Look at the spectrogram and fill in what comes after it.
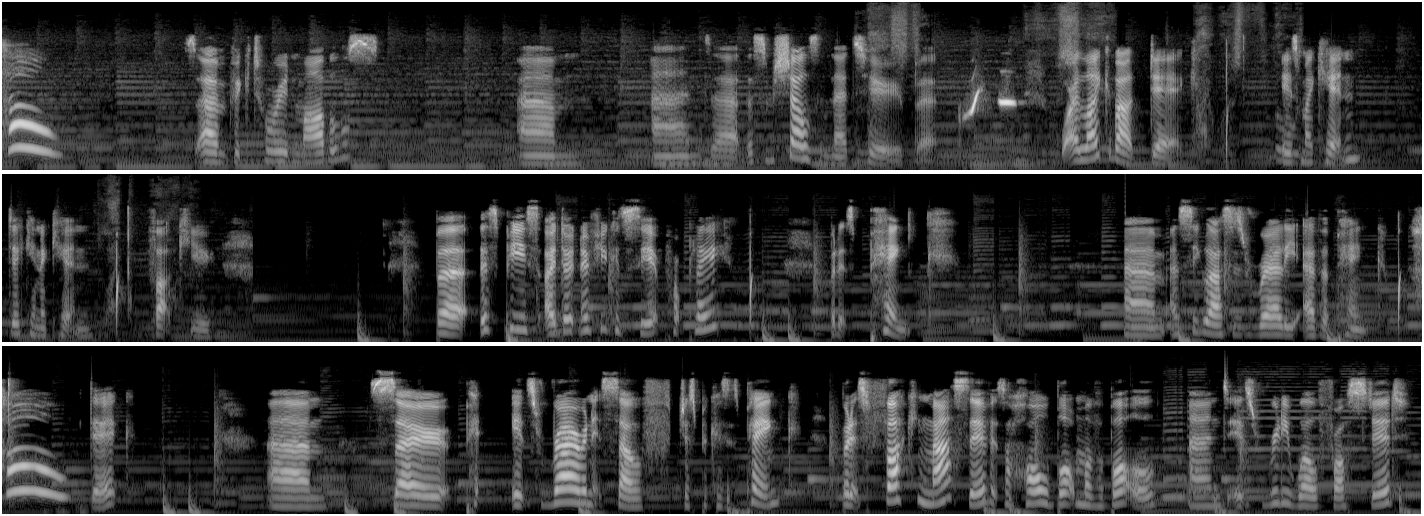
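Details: Vocal tics from Tourette syndrome in a female speaker, produced during ordinary descriptive talk.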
